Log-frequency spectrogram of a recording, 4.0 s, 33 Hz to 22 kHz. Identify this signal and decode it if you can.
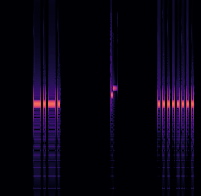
Morse code, heard as a keyed tone, about 25 wpm, 700 Hz. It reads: C <HH>
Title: Single Character (Letter:Number:Punctuation:Prosign) Alt 25wpm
